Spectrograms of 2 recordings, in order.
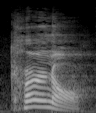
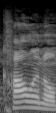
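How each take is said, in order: First: It is said with an R sound, like kernel. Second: It is said as spelled, with an L sound. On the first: "got an R sound with no R letter" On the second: "that's what phonics told us to call him"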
